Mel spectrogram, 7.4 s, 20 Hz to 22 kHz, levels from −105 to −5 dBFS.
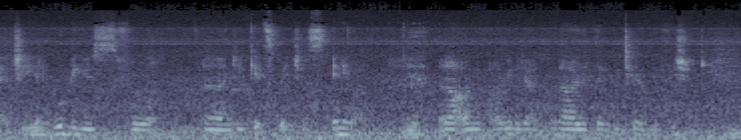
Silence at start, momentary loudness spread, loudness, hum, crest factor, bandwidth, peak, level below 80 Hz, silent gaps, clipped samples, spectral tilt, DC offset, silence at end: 0 s; 6 LU; -41 LUFS; none; 18 dB; over 20 kHz; -24 dBFS; -52 dBFS; none; under 0.1%; -4 dB/octave; under 0.1%; 0 s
